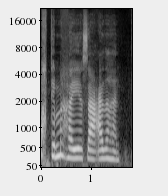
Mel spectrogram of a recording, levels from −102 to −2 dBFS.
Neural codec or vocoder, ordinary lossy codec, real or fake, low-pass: codec, 44.1 kHz, 3.4 kbps, Pupu-Codec; none; fake; none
